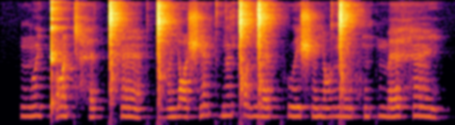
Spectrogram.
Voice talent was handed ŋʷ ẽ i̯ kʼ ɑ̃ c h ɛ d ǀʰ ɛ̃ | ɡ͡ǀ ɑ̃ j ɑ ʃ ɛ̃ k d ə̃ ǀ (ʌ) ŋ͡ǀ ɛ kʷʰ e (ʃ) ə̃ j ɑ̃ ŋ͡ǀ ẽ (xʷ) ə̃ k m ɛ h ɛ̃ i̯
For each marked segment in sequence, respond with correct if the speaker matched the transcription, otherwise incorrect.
correct, correct, correct

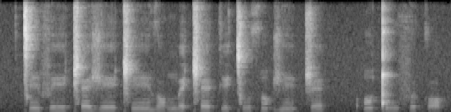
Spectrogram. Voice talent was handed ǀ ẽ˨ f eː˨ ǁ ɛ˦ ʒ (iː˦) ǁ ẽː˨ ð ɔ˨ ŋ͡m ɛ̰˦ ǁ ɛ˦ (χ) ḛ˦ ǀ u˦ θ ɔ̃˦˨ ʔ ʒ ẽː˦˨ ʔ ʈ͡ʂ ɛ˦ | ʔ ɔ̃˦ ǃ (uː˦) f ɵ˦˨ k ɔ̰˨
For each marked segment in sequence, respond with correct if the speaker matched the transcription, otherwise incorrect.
incorrect: eː˦, incorrect: k, correct

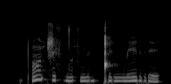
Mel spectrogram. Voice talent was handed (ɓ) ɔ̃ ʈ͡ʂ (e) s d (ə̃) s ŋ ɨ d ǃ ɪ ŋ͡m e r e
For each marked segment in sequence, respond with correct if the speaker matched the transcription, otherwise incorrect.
incorrect: pʼ, correct, incorrect: ɔ̃

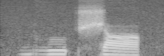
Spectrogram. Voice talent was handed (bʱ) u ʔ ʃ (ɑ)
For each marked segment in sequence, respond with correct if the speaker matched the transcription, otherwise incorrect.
correct, correct

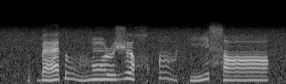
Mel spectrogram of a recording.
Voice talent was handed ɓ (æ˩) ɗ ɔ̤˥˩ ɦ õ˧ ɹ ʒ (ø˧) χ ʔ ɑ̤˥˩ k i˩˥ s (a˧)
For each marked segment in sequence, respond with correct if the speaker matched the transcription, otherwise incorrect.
incorrect: æ˩˥, incorrect: ø˥˩, incorrect: ɑ˧

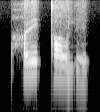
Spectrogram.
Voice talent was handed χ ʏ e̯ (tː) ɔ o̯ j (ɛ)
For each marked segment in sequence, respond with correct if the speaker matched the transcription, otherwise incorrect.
correct, incorrect: ɪ

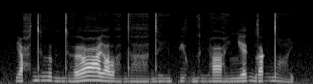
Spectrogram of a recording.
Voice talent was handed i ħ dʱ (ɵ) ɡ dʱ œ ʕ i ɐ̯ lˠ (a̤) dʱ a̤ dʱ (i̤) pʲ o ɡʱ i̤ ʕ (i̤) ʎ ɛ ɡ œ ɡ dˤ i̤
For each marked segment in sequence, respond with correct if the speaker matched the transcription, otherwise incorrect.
correct, correct, correct, correct

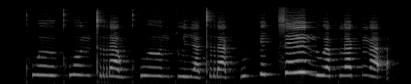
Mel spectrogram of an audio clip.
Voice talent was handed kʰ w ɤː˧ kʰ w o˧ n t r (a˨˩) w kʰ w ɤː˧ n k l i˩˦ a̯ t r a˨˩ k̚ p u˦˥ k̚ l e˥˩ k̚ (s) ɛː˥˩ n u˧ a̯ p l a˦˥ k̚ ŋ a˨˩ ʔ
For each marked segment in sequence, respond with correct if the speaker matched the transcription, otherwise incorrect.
correct, correct

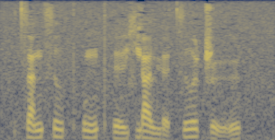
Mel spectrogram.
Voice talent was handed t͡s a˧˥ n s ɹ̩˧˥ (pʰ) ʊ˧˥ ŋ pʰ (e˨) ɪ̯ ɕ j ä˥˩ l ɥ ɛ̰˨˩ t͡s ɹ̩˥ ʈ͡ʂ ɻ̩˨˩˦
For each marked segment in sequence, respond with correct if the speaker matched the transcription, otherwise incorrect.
correct, incorrect: e˧˥

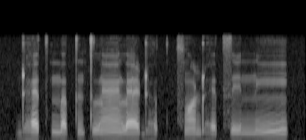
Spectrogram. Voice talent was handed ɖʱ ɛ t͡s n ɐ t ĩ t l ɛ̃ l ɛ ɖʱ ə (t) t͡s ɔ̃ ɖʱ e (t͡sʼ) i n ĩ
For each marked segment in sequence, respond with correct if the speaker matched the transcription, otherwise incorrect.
correct, incorrect: t͡s

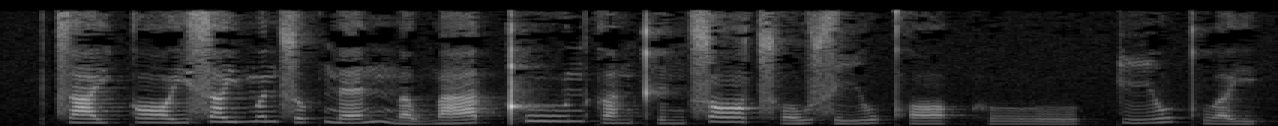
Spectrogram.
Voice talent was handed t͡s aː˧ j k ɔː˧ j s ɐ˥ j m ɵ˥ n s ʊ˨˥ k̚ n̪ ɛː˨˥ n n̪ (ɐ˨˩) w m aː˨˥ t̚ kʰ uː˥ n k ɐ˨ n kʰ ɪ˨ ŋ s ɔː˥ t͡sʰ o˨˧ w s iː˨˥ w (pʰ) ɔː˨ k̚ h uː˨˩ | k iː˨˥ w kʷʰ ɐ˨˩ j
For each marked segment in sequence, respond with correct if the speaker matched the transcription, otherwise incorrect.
correct, incorrect: kʰ

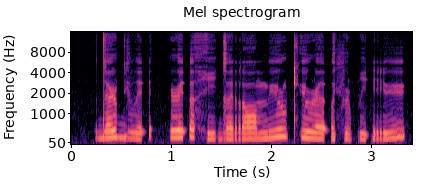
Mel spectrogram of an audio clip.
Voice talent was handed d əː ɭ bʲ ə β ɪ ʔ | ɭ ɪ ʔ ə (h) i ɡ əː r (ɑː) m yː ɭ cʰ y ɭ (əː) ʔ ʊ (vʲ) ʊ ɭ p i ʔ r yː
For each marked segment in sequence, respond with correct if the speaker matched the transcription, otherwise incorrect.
correct, incorrect: ɔː, correct, incorrect: fʲ

